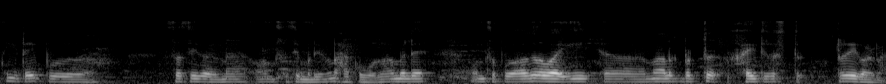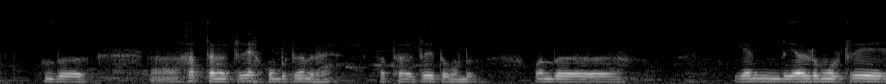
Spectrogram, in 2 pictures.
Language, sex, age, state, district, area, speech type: Kannada, male, 45-60, Karnataka, Koppal, rural, spontaneous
